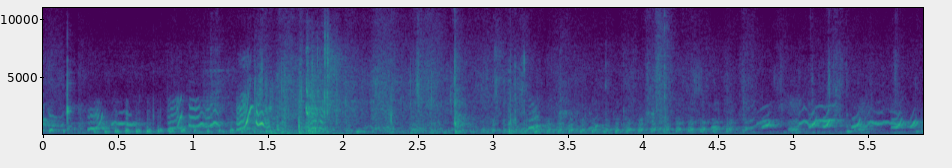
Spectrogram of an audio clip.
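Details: Pet guinea pigs from a rescued indoor herd: dense overlapping squeaks and pulsed chattering, rapid and irregular, with higher rising wheek-like notes scattered through, all fairly loud.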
